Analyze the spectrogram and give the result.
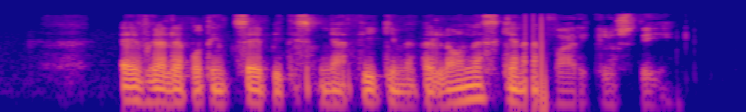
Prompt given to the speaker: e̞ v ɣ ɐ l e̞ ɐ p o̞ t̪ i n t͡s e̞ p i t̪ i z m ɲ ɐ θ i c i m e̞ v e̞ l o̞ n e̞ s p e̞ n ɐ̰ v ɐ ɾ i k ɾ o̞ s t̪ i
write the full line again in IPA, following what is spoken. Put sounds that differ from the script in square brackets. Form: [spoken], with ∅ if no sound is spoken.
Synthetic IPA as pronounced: e̞ v ɣ ɐ l e̞ ɐ p o̞ t̪ i n t͡s e̞ p i t̪ i z m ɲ ɐ θ i c i m e̞ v e̞ l o̞ n e̞ s [c] e̞ n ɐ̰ v ɐ ɾ i k [l] o̞ s t̪ i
